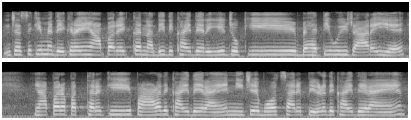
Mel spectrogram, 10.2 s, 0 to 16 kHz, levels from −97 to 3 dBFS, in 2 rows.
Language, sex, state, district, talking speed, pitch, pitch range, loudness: Hindi, female, Chhattisgarh, Bilaspur, 220 wpm, 240 Hz, 230-250 Hz, -15 LUFS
